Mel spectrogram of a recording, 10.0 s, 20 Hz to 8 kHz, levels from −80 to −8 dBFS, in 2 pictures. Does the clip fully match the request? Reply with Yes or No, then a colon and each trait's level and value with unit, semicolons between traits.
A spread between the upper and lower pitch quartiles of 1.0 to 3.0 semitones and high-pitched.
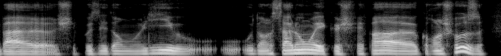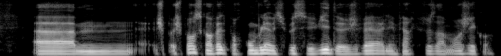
No: narrow, 2.4 semitones; low, 100 Hz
